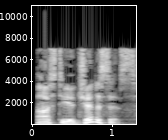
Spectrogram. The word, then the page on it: osteogenesis: British English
